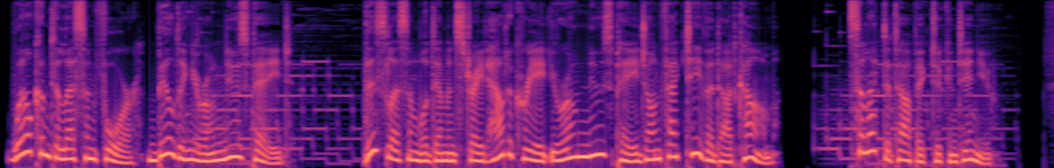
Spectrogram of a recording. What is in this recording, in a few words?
English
